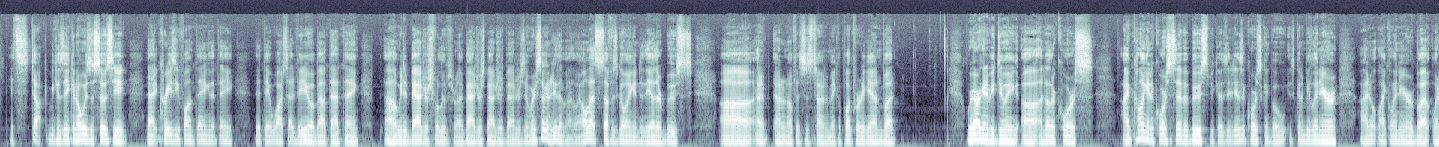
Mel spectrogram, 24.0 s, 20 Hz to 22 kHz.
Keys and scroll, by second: 13.5 ctrl+a, 14.2-16.2 typing, 17.3-18.4 typing.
